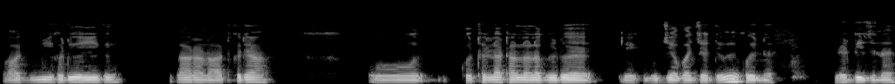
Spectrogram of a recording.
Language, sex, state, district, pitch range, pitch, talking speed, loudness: Rajasthani, male, Rajasthan, Nagaur, 100-110 Hz, 105 Hz, 140 wpm, -18 LUFS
